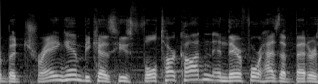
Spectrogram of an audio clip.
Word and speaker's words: Tarkatan: Don't mispronounce it, learn how it's said. It's Tarkatan, okay? Practice it in the mirror if you have to. If you're a Mortal Kombat fan, then learn how to pronounce Tarkatan.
